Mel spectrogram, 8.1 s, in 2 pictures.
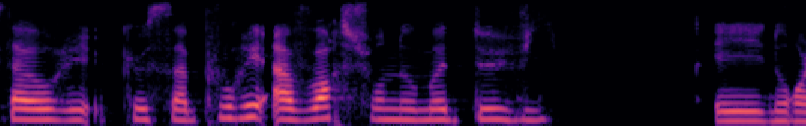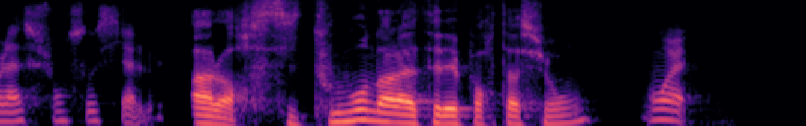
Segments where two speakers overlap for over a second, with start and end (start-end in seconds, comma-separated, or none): none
